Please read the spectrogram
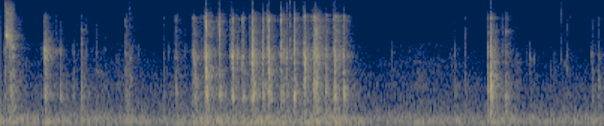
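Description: Typing on a computer keyboard: a few scattered keystrokes, then a quick run of keystrokes lasting about a second and a half, and a couple more near the end.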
